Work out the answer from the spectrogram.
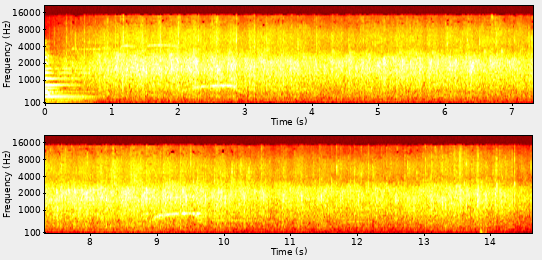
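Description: Concert audience applauding at the end of a sung duet. The applause is steady and fades out at the very end.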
